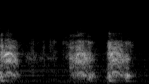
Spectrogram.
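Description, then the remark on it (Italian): Three short, husky coughs given on request during a medical examination, spaced roughly half a second apart, each a brief rough burst with quiet gaps between and no talking. “Dia un colpo di tosse.”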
